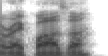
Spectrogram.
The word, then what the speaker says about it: Rayquaza: how do you pronounce 1111 1111 Rayquaza what I've been wrong for 23 years that's me right now pronouncing it Rayquaza all right chat I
